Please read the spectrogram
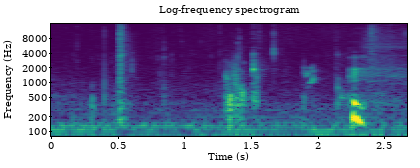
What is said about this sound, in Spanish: El ASMR ahí de mi tragote de agua, pero una disculpa.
